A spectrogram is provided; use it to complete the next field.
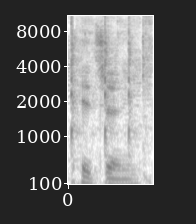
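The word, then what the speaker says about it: pidgin: sense with like it it's called the hawaiian pigeon not the bird it's spelled p-i-d-g-i-n but like it thinking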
